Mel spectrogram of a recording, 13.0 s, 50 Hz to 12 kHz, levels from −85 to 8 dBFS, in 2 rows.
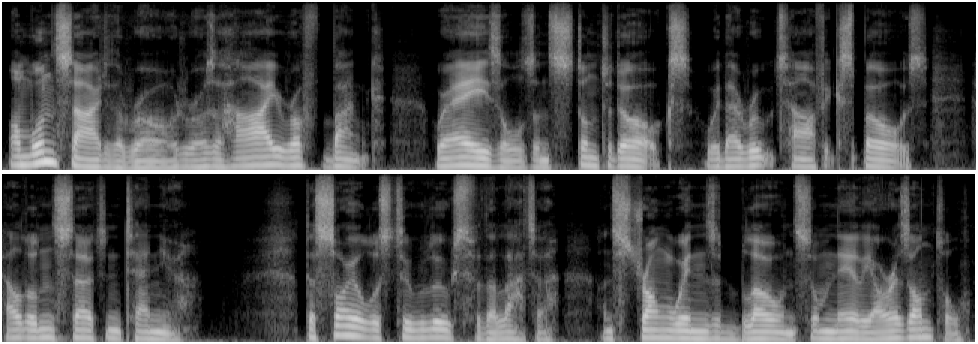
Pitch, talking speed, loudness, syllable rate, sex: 105 Hz, 185 wpm, -19 LUFS, 5.0 syllables/s, male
